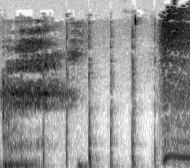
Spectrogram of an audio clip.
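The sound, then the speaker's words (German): A pug dog snoring: a drawn-out wheezy whine, then a run of six short raspy snorts about a quarter second apart, ending in another rough, whistling breath. “Du musst jetzt, glaube ich, nochmal kurz erklären, wo das Schnarchen herkommt.”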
